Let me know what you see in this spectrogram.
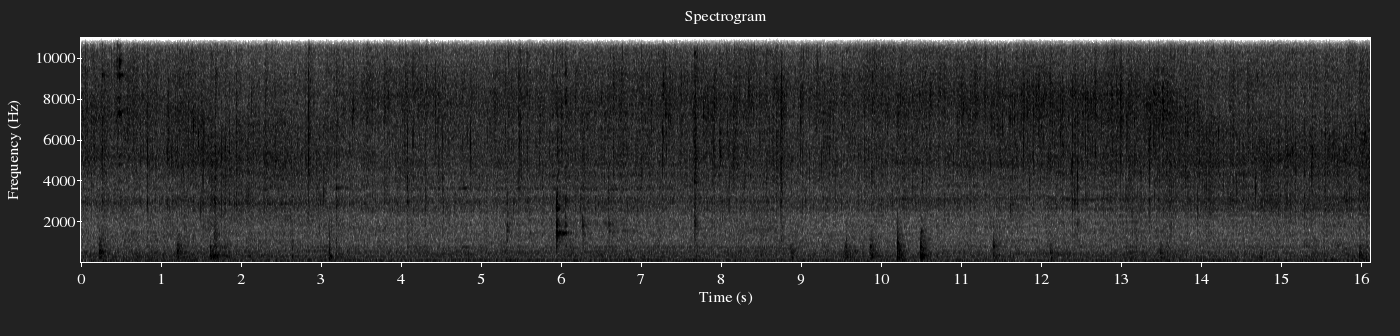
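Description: Green chillies and chopped onion frying in hot oil in a non-stick kadhai: a steady sizzle, with a few light taps of the wooden spatula stirring them.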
